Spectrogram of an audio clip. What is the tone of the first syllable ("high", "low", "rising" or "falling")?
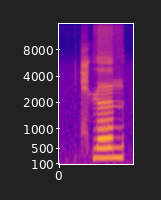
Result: high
